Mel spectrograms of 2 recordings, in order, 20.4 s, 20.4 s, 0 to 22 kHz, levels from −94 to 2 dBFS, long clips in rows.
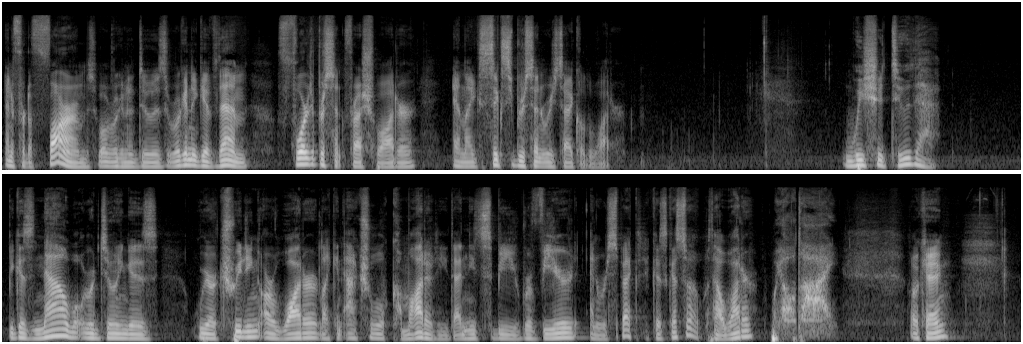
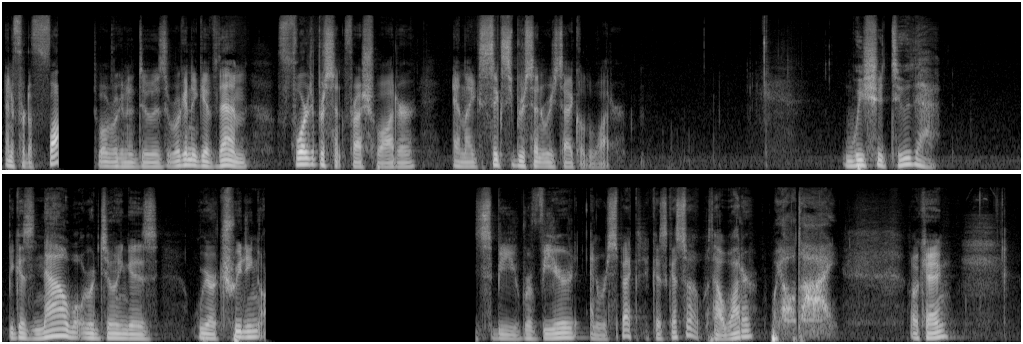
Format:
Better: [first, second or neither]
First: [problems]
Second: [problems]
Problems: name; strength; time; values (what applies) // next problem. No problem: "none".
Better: first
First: none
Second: audio cutting out; at 0.5 s and at 13 s for 2 s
